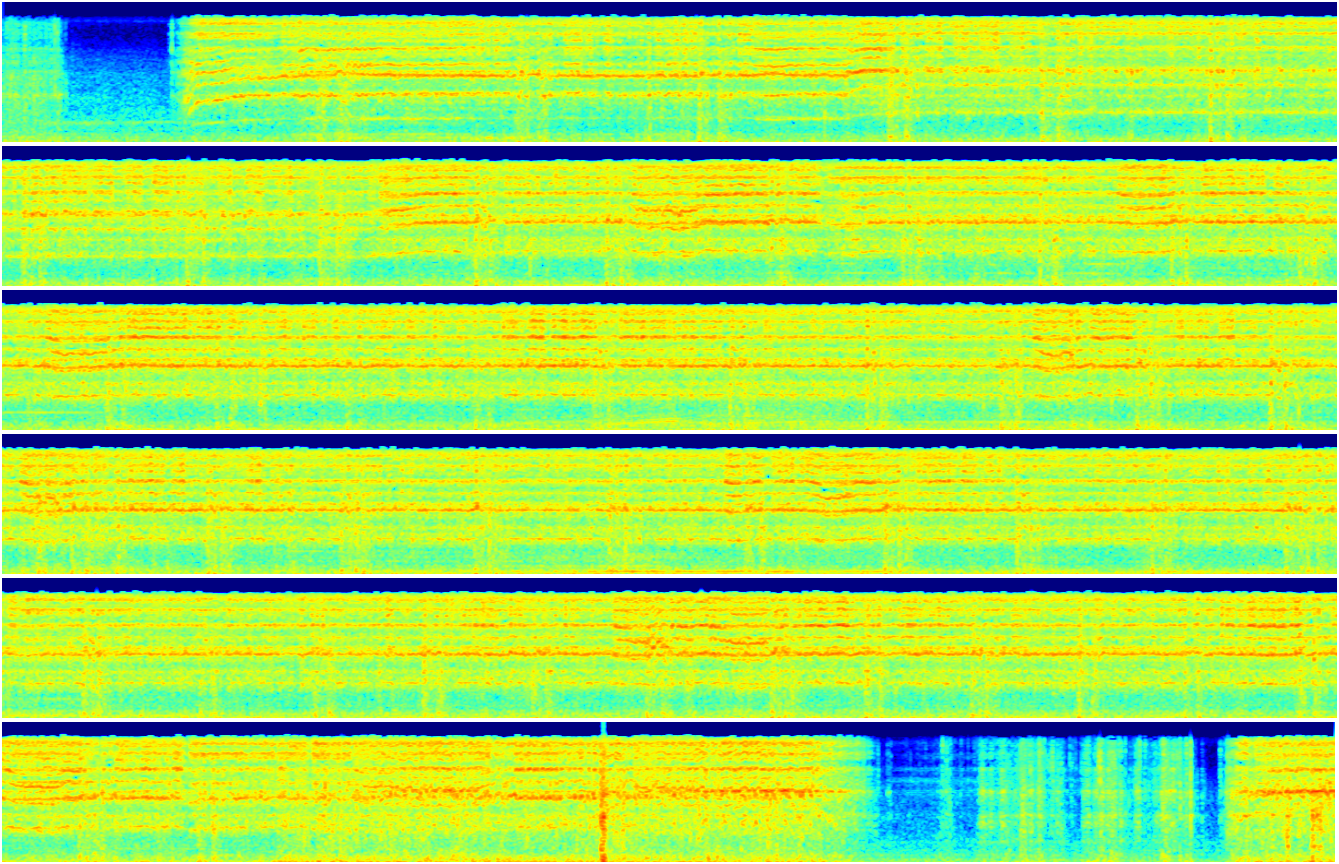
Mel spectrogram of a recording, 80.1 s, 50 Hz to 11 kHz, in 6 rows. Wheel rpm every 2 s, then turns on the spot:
20, 140, 160, 160, 190, 200, 200, 200, 210, 230, 230, 230, 230, 230, 230, 230, 230, 230, 230, 230, 230, 240, 240, 230, 230, 230, 230, 230, 230, 230, 230, 230, 230, 230, 230, 220, 220, 110, 10, 90.
76-78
